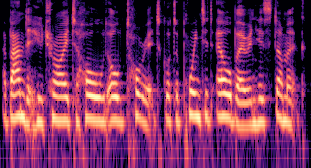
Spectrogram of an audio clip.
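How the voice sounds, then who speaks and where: A woman's voice: medium pitch, steady tone, normal speed, warm tone. A woman reading a children's storybook aloud as narrator, like a teacher to a class.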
